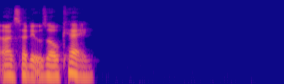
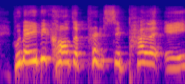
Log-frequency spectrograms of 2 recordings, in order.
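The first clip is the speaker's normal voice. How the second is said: high-pitched Welsh accent impression. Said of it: "talking to this Welsh nationalist, like".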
